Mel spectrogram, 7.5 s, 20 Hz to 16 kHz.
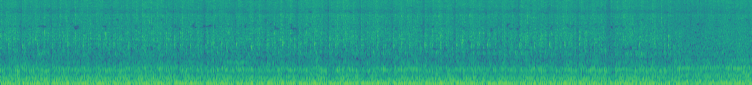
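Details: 1967 12-bolt rear axle fitted with wrecked used ring and pinion gears, running at about 50 mph on jack stands: steady loud low drone, a rough gritty hum like a freight train; worn ring and pinion gear noise.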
